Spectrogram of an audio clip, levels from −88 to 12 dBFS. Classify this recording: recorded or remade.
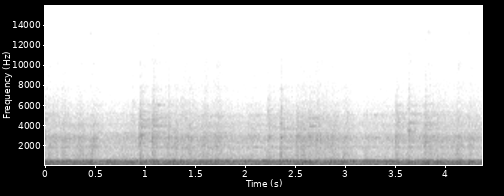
remade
